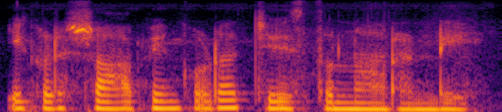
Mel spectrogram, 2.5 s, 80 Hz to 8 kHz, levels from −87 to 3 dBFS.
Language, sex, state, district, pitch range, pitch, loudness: Telugu, female, Andhra Pradesh, Annamaya, 165-190 Hz, 180 Hz, -18 LUFS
